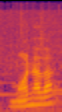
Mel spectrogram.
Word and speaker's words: Mónada: Bueno, el disco está circulando por YouTube, Mónada, con acento en la O.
